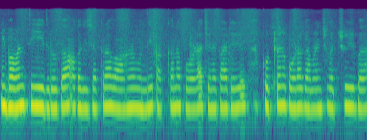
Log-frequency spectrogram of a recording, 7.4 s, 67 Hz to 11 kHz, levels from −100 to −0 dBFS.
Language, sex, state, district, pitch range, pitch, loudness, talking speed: Telugu, female, Andhra Pradesh, Krishna, 215-230 Hz, 225 Hz, -18 LUFS, 115 wpm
